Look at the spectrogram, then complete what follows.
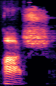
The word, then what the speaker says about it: आश: अच्छा, तो आस और आश ध्यान दीजिएगा उच्चारण में भी, ठीक है।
